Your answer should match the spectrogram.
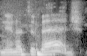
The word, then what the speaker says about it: Nuno Tavares: That's apparently how his name is pronounced, Nuno Tavares.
